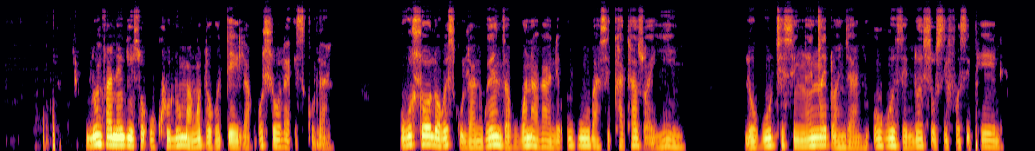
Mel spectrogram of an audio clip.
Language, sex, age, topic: North Ndebele, male, 36-49, health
